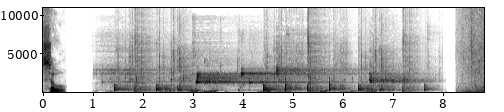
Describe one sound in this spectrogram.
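Footsteps echo on a stone floor.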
